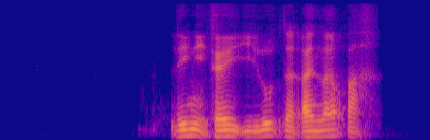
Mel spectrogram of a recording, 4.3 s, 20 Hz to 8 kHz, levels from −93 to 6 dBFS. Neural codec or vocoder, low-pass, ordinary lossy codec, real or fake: codec, 16 kHz in and 24 kHz out, 0.9 kbps, LongCat-Audio-Codec, four codebook decoder; 7.2 kHz; AAC, 48 kbps; fake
